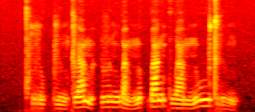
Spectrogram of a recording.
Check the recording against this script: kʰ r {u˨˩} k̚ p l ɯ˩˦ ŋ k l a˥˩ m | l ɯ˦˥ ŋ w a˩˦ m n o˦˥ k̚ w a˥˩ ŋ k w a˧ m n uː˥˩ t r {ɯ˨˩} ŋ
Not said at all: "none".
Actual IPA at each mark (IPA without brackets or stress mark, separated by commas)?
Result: o˨˩, ɯ˨˩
